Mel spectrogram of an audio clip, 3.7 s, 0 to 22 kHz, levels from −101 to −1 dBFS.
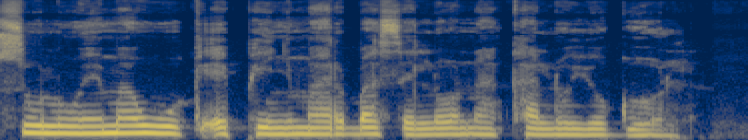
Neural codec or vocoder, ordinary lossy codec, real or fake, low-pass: vocoder, 44.1 kHz, 128 mel bands every 512 samples, BigVGAN v2; none; fake; none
